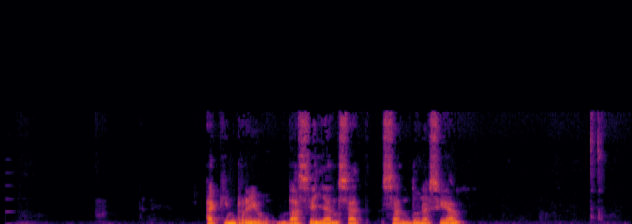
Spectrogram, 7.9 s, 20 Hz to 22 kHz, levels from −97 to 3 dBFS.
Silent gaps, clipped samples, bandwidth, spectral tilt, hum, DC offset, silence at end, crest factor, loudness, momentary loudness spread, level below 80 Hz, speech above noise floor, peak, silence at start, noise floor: none; under 0.1%; 11.5 kHz; -6 dB/octave; none; under 0.1%; 0.5 s; 22 dB; -33 LUFS; 7 LU; -54 dBFS; 53 dB; -14 dBFS; 2.6 s; -84 dBFS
